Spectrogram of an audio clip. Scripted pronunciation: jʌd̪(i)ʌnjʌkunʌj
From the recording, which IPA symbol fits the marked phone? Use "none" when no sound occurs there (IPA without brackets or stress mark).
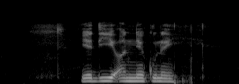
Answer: i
